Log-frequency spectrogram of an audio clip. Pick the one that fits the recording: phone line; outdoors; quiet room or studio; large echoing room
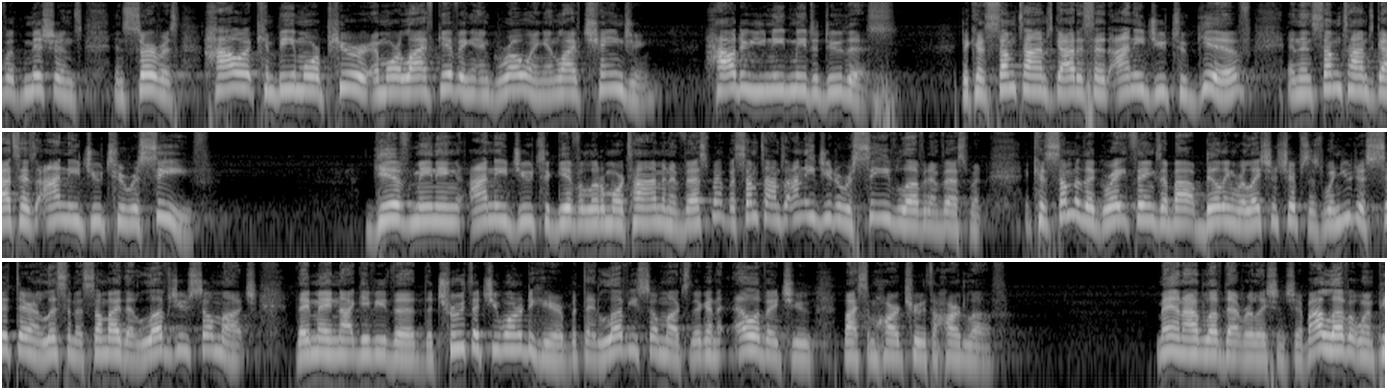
large echoing room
